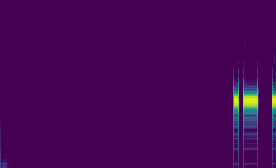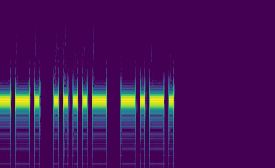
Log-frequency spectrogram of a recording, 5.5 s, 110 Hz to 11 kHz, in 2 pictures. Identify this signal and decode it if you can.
Morse code, heard as a keyed tone, about 25 wpm, 700 Hz. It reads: AG4C
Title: USA Call Signs - 4 Characters - 25wpm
